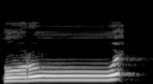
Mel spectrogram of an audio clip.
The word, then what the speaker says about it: قروء: لا تقول يا هدى، لا تقولي قروء، لا تنطقي الهمزة مرتين، قروء فقط، أقفل الوترين الصوتيين.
